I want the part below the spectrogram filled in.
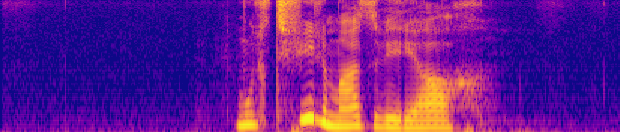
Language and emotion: Russian, sad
